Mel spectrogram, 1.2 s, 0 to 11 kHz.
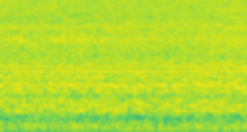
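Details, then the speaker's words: Xbox 360 with fans getting progressively louder after power-on: constant airy rush at high speed, far louder than normal; CPU-controlled fan responding to continuously rising sensor temperatures. Overheating suspected from dirt or dust-filled heatsinks. "now this is pretty loud I mean normally Xboxes don't get this loud"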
